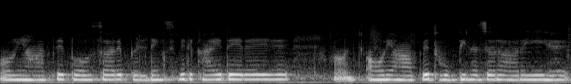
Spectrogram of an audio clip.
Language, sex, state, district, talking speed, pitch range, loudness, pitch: Hindi, female, Maharashtra, Gondia, 210 wpm, 215-225 Hz, -15 LUFS, 215 Hz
